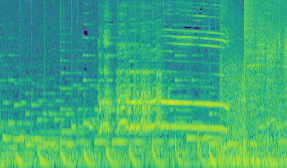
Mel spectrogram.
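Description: A rooster crowing once, a call of about two seconds starting about a second and a half in, over electronic music with a steady beat.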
